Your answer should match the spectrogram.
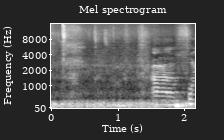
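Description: A pause in speech over a steady low rumble, with a brief soft hiss just after the start. A woman's voice begins about one and a half seconds in.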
